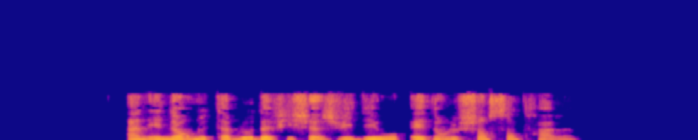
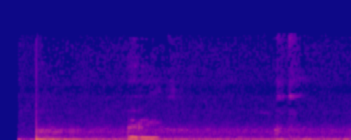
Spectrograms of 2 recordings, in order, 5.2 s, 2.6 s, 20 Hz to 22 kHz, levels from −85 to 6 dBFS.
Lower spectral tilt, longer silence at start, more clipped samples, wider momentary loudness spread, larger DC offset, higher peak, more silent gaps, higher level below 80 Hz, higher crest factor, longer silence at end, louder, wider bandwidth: second, -4 dB/octave vs -7 dB/octave; first, 0.95 s vs 0.15 s; neither; about the same, 11 LU vs 11 LU; neither; first, -2 dBFS vs -20 dBFS; neither; second, -64 dBFS vs -46 dBFS; about the same, 20 dB vs 20 dB; first, 0.95 s vs 0 s; first, -20 LUFS vs -44 LUFS; second, 7.8 kHz vs 16.5 kHz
